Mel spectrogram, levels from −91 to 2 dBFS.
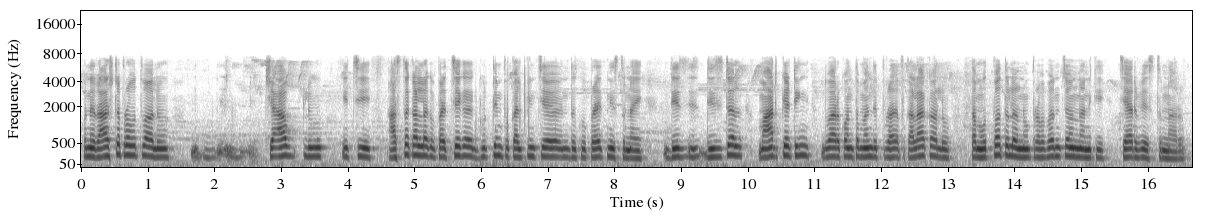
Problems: none marked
